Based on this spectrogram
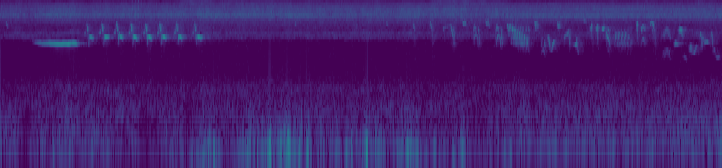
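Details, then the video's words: Bachman's sparrow in southeastern Florida gives a long, pure high whistle, then a quick, even trill of about a dozen notes, followed by softer jumbled high notes over low rumbling noise. "Bachman's Sparrow"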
